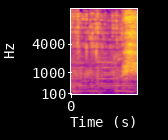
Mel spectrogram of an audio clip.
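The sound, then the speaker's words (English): Iced coffee is poured in a brief liquid splash. A soft gurgling trickle swells into a louder, hissing rush at the end. “Hear that? That's the sound of a cool, delicious McCafe iced coffee.”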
